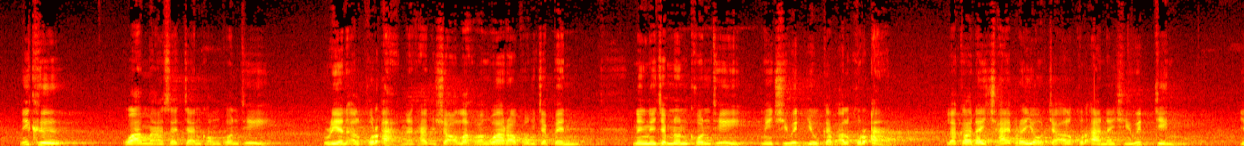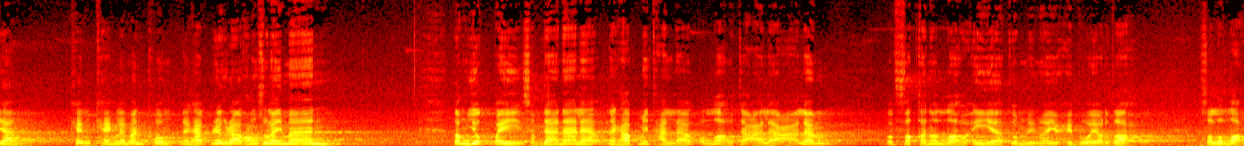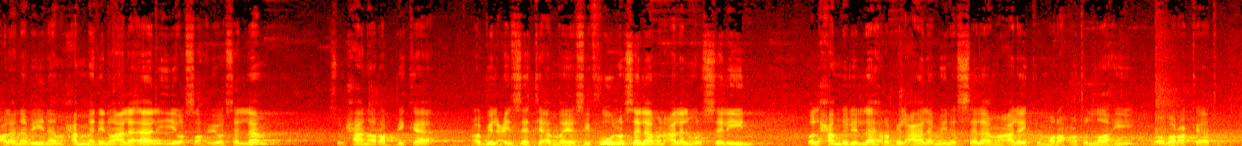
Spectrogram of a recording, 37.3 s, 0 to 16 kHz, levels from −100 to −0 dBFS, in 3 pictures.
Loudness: -22 LUFS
